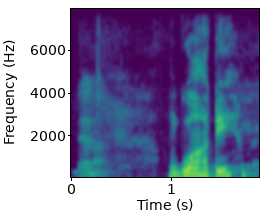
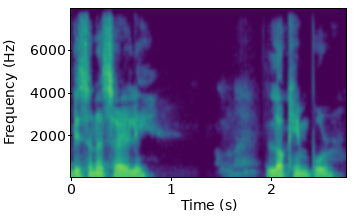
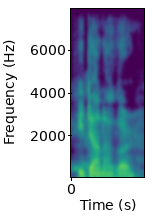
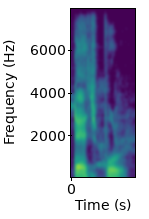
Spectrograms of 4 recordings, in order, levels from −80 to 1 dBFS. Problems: background sounds at intervals, continuous background conversations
